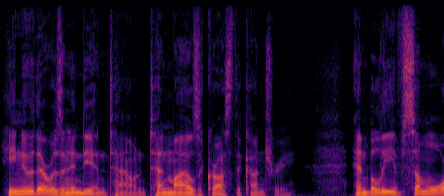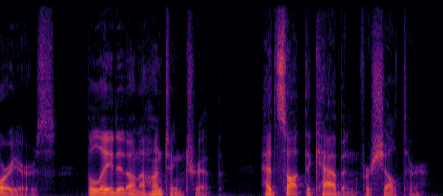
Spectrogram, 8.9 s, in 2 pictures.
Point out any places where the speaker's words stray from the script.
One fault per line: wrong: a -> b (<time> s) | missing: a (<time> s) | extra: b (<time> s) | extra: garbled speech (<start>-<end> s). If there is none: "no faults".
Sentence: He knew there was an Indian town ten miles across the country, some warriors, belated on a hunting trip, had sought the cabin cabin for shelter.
extra: and believed (3.5 s)
missing: cabin (8.0 s)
